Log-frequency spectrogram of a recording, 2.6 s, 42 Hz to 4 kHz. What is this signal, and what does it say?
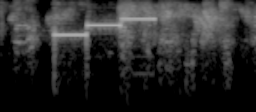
Special information tone.
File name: out- -2025- - - .21542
